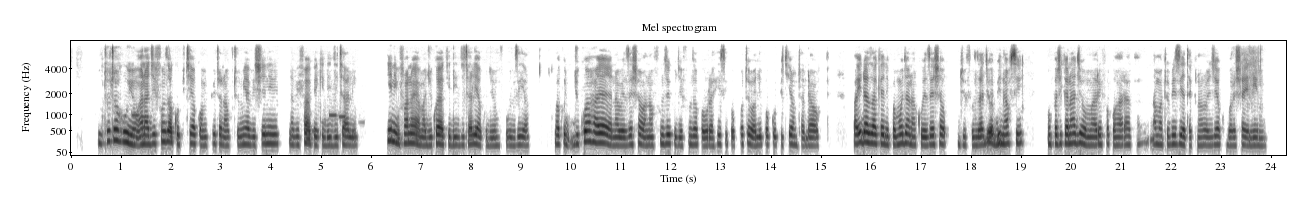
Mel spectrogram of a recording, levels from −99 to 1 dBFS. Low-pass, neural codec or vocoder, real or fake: 7.2 kHz; none; real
